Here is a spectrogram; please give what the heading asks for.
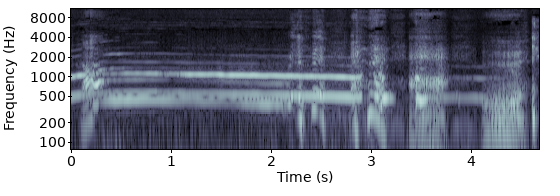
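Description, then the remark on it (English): People imitate wolves, starting with one long, steady howl, then breaking into several overlapping shorter howls and yips. The voices are loud, with no talking. “I don't have a closing theme song, so let's just howl at the moon as we go out.”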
